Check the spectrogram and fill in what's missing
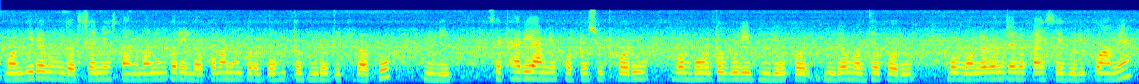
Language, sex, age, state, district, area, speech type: Odia, female, 18-30, Odisha, Subarnapur, urban, spontaneous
